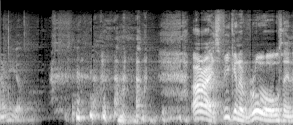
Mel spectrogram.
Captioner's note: chuckling; attendees chuckling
